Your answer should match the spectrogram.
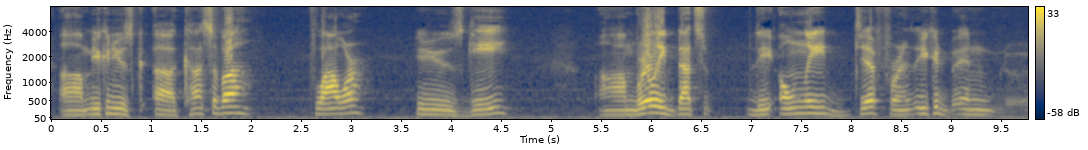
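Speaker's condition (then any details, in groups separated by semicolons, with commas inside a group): No condition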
